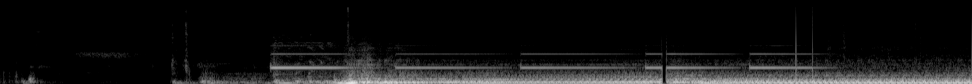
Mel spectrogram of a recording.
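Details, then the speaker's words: Dodge Hellcat V8 after exhaust rattle fix and lowering springs removed: cranks, catches with a loud rev, settles into a deep steady idle, no rattle and no check engine light. "It's no freaking rattle. Thank the Lord. And we got no check engine light."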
